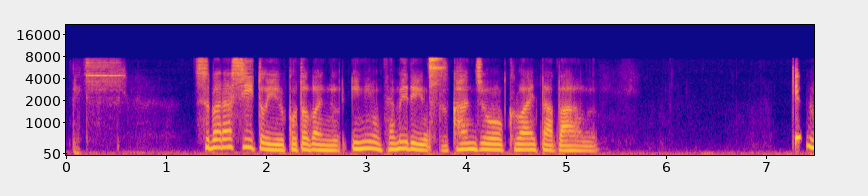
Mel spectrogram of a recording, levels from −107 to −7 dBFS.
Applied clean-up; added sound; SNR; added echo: neural diffusion model UNIVERSE++.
